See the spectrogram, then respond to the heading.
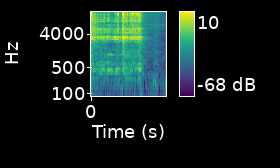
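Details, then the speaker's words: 1998 iMac G3 internal speakers with disintegrated foam surrounds, before replacement, playing music: thin, crackly sound with a buzzing rattle on every louder note as the cone flaps loose; blown speaker rattle. "yeah that rally noise that terrible crash rattling noise you're hearing that is a sad phenomenon called drive a rock"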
